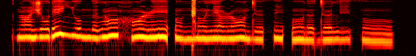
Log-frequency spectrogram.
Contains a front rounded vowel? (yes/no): yes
